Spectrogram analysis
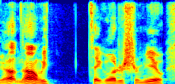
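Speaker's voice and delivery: usual speaking voice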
